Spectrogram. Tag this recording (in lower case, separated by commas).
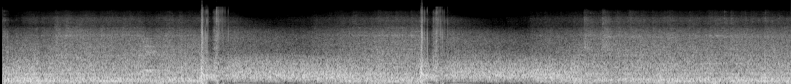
gunshot, explosion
